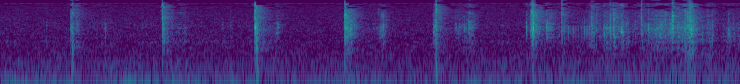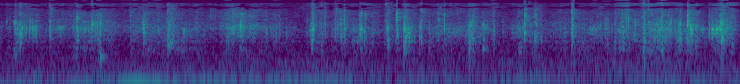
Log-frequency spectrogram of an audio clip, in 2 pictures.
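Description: Long acrylic nails tap and scratch the scales of a pine cone ornament ball with dried flowers, held in the hand. Sharp, bright clicks come through over a dry, crinkly scratching that grows denser and louder toward the end.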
